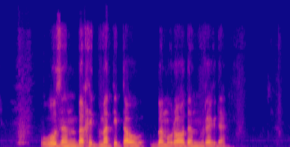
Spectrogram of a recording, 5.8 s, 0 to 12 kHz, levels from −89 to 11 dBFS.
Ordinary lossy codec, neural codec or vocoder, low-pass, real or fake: Opus, 24 kbps; vocoder, 22.05 kHz, 80 mel bands, WaveNeXt; 9.9 kHz; fake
